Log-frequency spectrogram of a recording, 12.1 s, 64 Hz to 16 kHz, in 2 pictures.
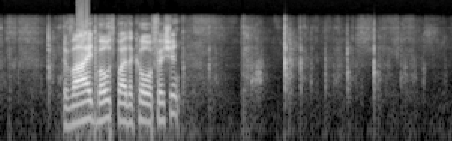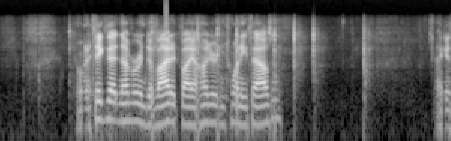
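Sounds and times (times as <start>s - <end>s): stylus scratching on tablet: 0.0s - 10.0s
stylus tapping on tablet: 2.4s - 5.2s, 8.0s - 11.1s.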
